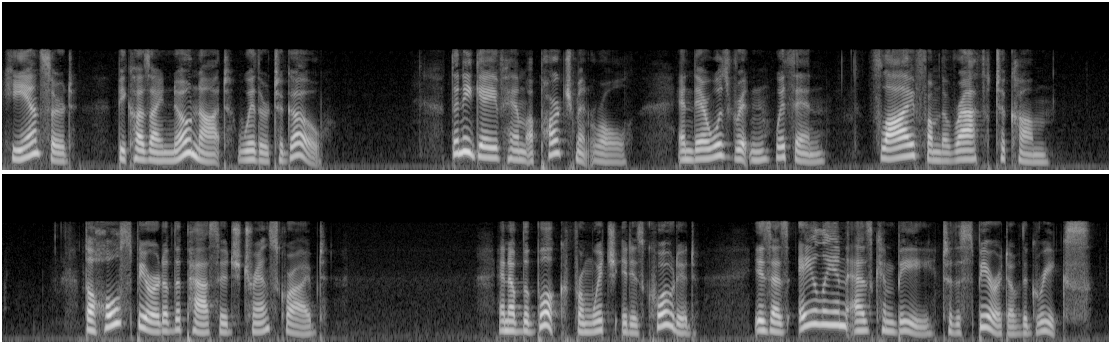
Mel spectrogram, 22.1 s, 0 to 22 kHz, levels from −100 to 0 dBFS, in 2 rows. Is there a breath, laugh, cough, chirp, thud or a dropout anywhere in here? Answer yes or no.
no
